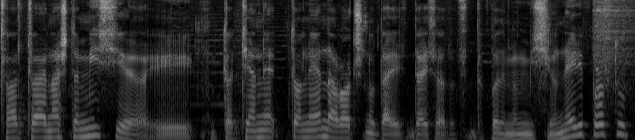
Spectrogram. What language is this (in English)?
Bulgarian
